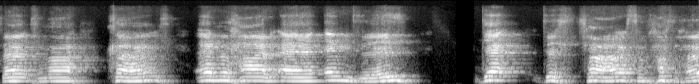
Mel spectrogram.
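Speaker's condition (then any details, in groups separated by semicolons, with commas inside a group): Dystonia; affects hands and speech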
